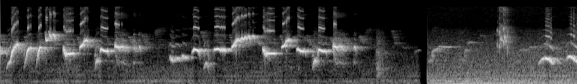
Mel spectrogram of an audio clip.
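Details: White-rumped shama singing as a lure to make other birds answer: loud varied whistled phrases around the mid range, rising and falling slurs and sharp notes, a short pause, then more whistles over a noisier background.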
